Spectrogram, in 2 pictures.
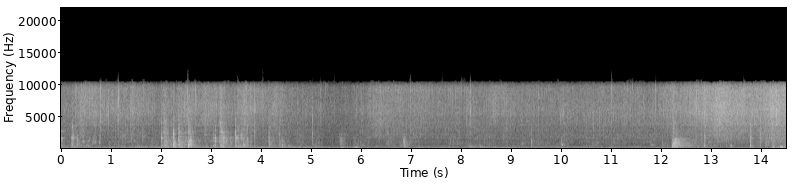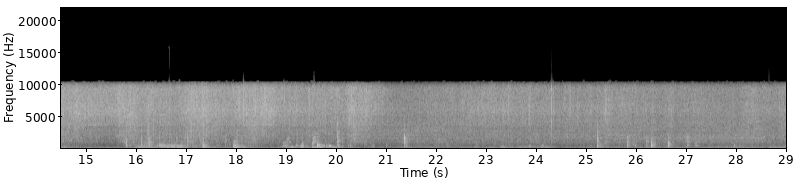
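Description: Pork ribs frying in a steel wok, stirred with a wooden spatula: a steady sizzle with scrapes and knocks of the spatula against the pan. About twelve seconds in, chopped onions go into the hot oil and the sizzle grows louder for several seconds before settling.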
